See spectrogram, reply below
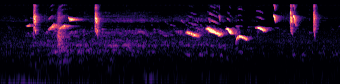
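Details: A female yellow-bellied seedeater calling to stir up a male, a few scattered high chips, then a quick series of clear downslurred whistled notes in a tight burst, ending with sharp isolated chips.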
